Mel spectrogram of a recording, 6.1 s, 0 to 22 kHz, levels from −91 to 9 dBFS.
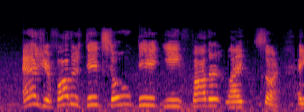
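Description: No technical faults are audible.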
